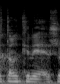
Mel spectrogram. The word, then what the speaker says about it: Duncanetta: This is Duncanetta's revenge. – Duncanetta. Rhymes with Viennetta.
